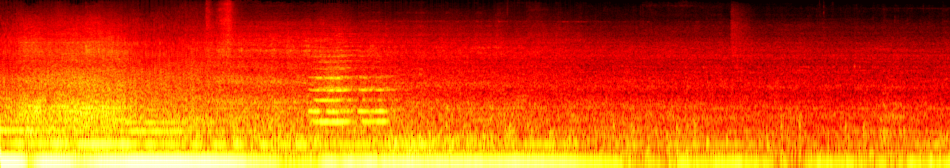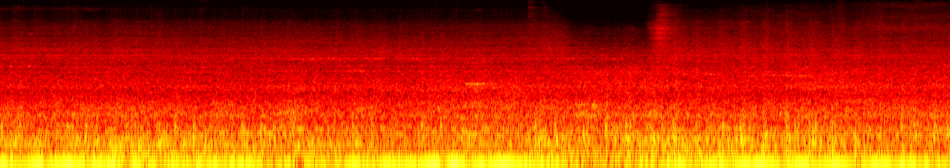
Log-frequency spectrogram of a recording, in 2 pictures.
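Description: Diesel locomotive passing close by at the head of a passenger train, its engine running loud, its horn sounding at the start and again in one short toot about five seconds in. The engine fades after about eight seconds, leaving the steady rumble of the coaches' wheels rolling over the rails.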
